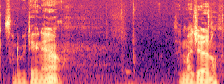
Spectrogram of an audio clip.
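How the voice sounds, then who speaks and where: Low-voiced man hosting a let's play. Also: level tone, fairly quick, a little mellow, slight background noise. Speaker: gaming channel host. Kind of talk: casual let's play commentary.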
